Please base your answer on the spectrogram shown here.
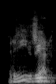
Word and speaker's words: Richard: Richard starts with a soft R. So I had to learn how to say it every time I had to introduce myself. Right. Richard.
